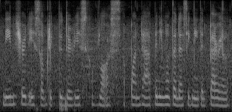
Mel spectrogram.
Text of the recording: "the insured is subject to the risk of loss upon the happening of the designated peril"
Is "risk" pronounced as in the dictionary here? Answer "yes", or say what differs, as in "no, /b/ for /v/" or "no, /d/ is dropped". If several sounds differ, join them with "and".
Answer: yes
